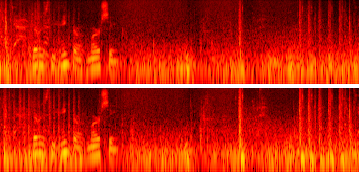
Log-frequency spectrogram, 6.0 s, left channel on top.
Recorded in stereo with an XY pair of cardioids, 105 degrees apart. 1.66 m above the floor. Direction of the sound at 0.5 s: 5° right.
